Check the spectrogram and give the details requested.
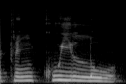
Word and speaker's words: tranquilo: Ó, esse U, isso aqui não é dígrafo. Por quê? Porque você pronuncia o U.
